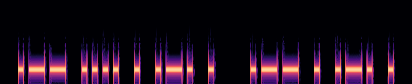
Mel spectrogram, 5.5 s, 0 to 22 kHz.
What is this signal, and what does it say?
Morse code, heard as a keyed tone, about 17 wpm, 700 Hz. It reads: WHERE WERE
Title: Sentences from Top 1000 Words 17wpm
